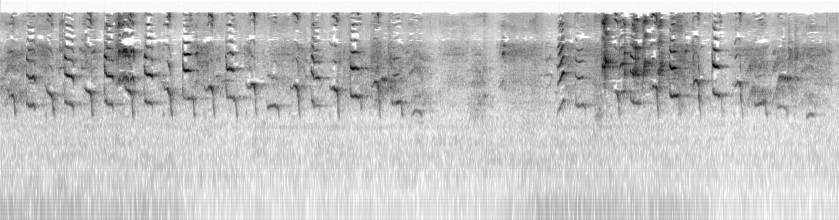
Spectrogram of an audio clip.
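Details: Bengalese finch giving rapid series of short, sharp downward-sliding chirps, about two per second, in two bursts separated by a brief pause, with softer buzzy notes mixed in.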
